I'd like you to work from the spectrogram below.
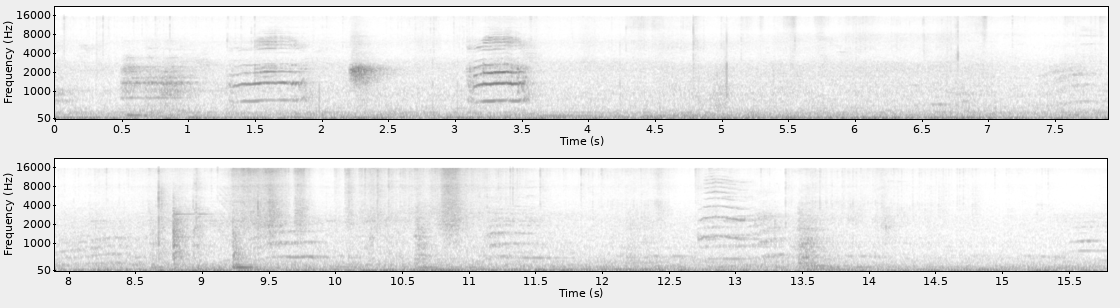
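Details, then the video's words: Mother cat calling her kittens back as they run to her; a few clear, harmonic meows early on, then softer, higher chirping meows near the end, all over a steady low rumbling background. "Obedient Kittens Running Back To Mother Cat When She Calls Them Back"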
